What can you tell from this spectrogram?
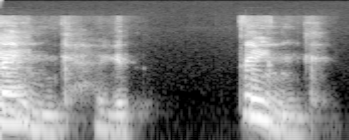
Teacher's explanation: TH-nya itu udaranya keluar banget ya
